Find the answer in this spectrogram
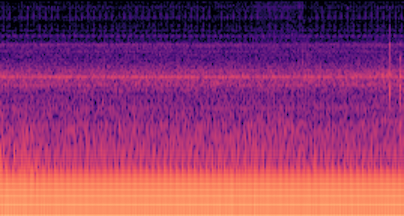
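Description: Steady low electrical hum, the mains hum that runs under the narration, with a faint steady high tone over it and a single faint click about three seconds in.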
